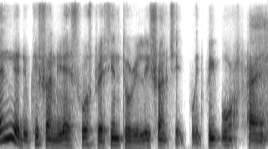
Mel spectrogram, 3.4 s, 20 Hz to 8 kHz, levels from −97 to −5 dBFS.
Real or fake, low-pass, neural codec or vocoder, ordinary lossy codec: fake; 7.2 kHz; codec, 16 kHz in and 24 kHz out, 0.9 kbps, LongCat-Audio-Codec, fine tuned four codebook decoder; none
